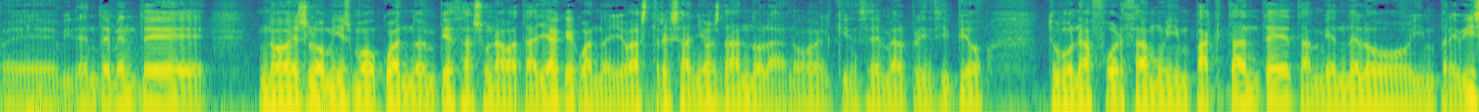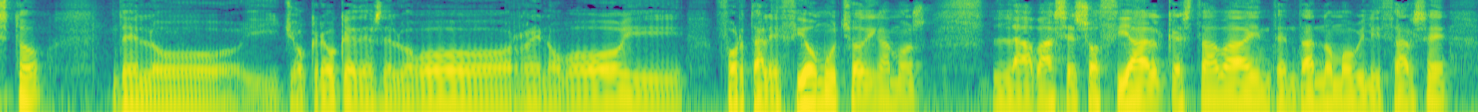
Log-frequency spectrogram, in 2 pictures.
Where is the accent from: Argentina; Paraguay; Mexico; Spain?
Spain; Móstoles, Community of Madrid; En mi pueblo, por ejemplo, en Móstoles, que el 15M sigue vivo y sigue funcionando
